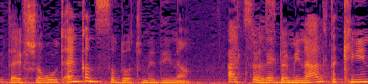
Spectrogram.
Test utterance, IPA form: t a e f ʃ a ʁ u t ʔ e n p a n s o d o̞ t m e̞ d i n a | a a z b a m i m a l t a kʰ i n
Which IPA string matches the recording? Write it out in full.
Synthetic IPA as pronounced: t a e f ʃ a ʁ u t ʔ e n k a n s o d o̞ t m e̞ d i n a | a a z b e m i n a l t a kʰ i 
